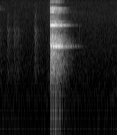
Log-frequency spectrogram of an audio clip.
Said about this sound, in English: How about that? I didn't spill a bunch all over myself. I figured out how to clink between shows. Haven't figured out how to speak between shows, but clinking, I've got that.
